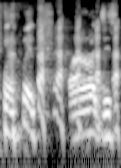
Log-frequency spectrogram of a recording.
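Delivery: giggling through the words; can't hold the laugh in. Real, not acted. Telling the story of the headmaster, laughing.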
